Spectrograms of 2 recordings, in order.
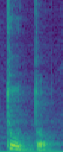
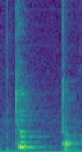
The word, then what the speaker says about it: tutto: Not tutto, but tutto. You don't pronounce double consonants in English, but you always do in Italian. So it's a double T, as in a bit too.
